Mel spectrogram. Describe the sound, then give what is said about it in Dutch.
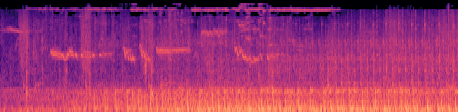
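Soldiers' cars and motorcycles rumble steadily, a dense low engine drone that grows slightly louder, with birds chirping faintly above the traffic noise, as the military vehicles pour into Schakenhoof on a Wednesday afternoon during manoeuvres. “Woensdagmiddag werd Schakenhoof overstroomd door soldaten in auto's en op motorfietsen.”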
